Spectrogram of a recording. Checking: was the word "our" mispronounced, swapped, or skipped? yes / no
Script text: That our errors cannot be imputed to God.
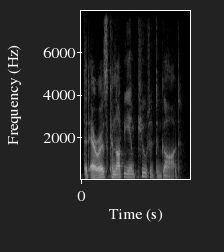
yes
